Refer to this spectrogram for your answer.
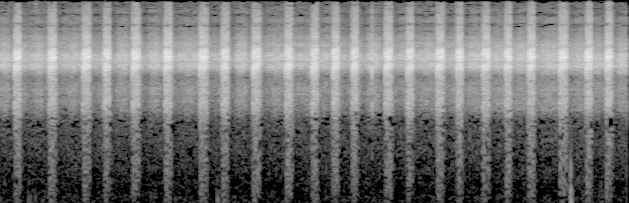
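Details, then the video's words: Cicada singing in summer, a shrill deafening insect; sharp high buzzy pulses repeated about three times a second, steady and evenly spaced. "Il Canto della cicala-The song of the cicada"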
